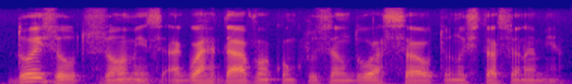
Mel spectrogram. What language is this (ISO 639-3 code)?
por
